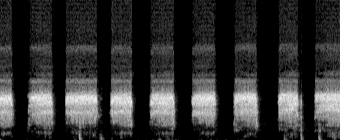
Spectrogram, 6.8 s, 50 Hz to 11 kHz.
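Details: A barn owl pair on a porch, the male delivering a treat to his mate at 8:25 PM, April 16, 2012; nine evenly spaced, breathy screeching hisses sound in steady rhythm with faint clicks between.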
